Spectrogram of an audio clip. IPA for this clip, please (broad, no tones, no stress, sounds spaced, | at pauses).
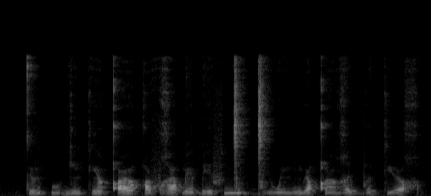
t ə̃ k͡p u ɡʲ ẽ kʲ œ̃ qʼ œ o̯ q u f ʁ a ɓ ɛ̃ ɓ e f ŋ͡ǀ i ɡ͡ǀ e w ẽ ŋ͡m ʏ qʼ œ̃ ʁ i b ə kʲ œ χ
